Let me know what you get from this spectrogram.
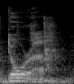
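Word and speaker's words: Daura: So, my last name is Dora, like the Explorer.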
